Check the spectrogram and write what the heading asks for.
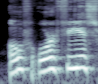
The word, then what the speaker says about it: Orpheus: a musician and poet orpheus rhymes with glorious one of the argonauts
